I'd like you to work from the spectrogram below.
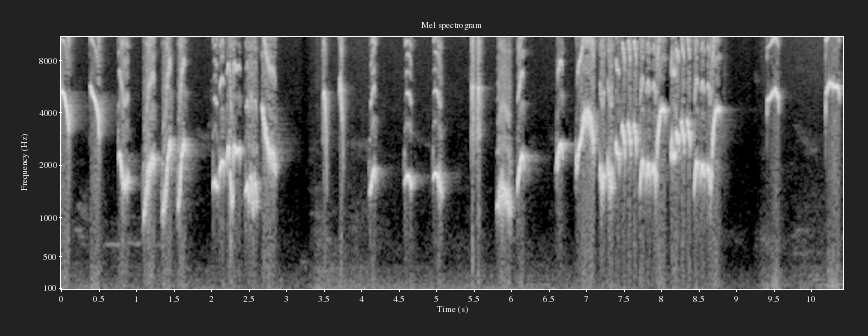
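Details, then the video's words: White-rumped shama pouring out a long, richly varied song used to train and stimulate other shamas: sharp chips, whistled slurs and rapid warbled bursts in changing phrases, with short silent gaps between. "burung murai cocok untuk masteran gacor isian banyak"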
